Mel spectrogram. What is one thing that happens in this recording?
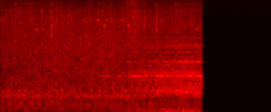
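A magical shimmering whoosh swells and cuts off.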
